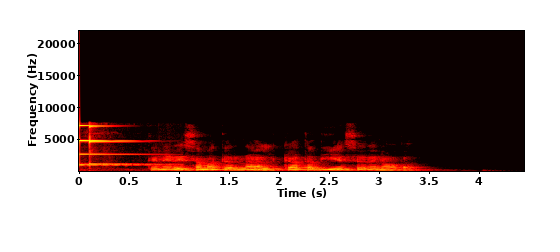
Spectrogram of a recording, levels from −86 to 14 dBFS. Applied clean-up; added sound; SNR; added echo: none; Bicycle bell; -1 dB; reverberation time 0.6 s.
